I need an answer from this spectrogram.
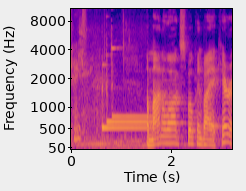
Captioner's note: tone chimes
